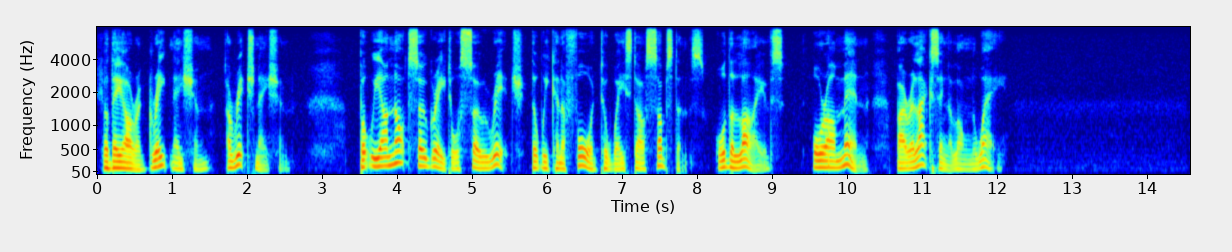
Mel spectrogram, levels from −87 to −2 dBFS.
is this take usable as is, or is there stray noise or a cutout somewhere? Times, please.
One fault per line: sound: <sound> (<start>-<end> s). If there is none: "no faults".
no faults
